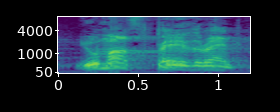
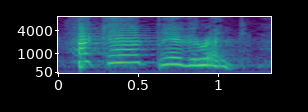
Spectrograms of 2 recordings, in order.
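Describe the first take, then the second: First: Mock villain demanding rent; hammed-up melodrama villain; sneering panto villain. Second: High helpless damsel voice; damsel in distress. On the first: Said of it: "This is supposed to be a mustache". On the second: Acted. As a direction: wail it like a melodrama heroine. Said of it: "This is a hair bow".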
